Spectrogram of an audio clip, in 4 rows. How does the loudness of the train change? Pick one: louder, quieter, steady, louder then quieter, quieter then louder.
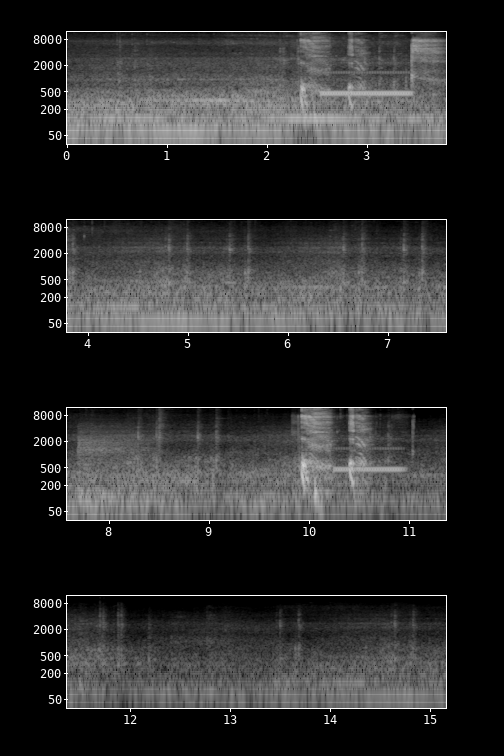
quieter.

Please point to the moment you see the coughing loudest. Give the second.
10 s.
